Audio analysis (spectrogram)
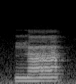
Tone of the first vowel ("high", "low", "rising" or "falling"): high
